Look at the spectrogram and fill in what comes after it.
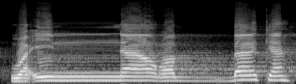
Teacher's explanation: Perhatikan huruf na ditahan ya dan ditekan karena terdapat tanda tasdid ya.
